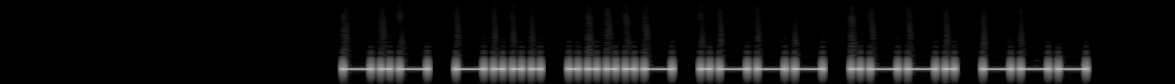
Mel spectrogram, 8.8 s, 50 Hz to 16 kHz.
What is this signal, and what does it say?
Morse code, heard as a keyed tone, about 17 wpm, 700 Hz. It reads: KB4JPO
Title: USA Call Signs - 6 Characters - Repeated 3x - 17wpm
